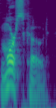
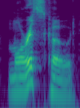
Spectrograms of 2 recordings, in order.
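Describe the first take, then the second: First: No extra vowel sound is added in the word. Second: An extra vowel sound is added in the word. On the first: The speaker calls it right. "but it's Morse code" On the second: The speaker calls it wrong. "I kept putting an extra uh, vowel in there"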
